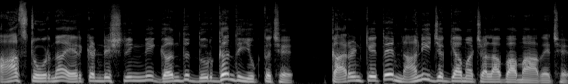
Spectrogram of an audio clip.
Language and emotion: Gujarati, disgusted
